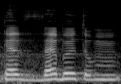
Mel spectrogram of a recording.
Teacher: ففریقا کذبتم قوف سے آواز ایک دم کاف پہ آ جاتی ہے، تو یہاں پہ دھیان رکھیں کہ بڑی غلطی نہ ہو، حرف بدل نہ جائے۔ کذبتم با کے اوپر کلکلا، ذال کو نرمی سے پڑھے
